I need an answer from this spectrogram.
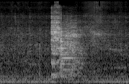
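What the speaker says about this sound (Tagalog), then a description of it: "Halo-haloin naman natin kaunting halo lang mga idol para ma-mix yung lasa mga idol" Spicy adobong chicken intestines with soy sauce being stirred in a pan, giving one sudden close burst of scraping, sizzling noise that fades quickly, with no talking.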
